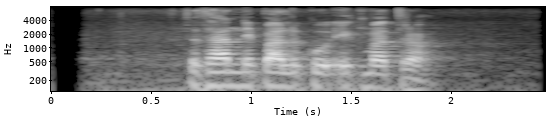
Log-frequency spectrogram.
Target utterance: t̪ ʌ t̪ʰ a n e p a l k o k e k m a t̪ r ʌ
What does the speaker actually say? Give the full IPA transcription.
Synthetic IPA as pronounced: t̪ ʌ t̪ʰ a n e p a l k o ʔ e k m a t̪ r ʌ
